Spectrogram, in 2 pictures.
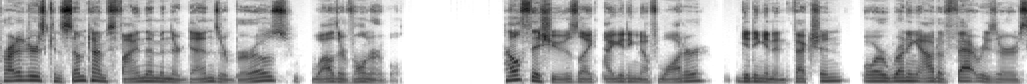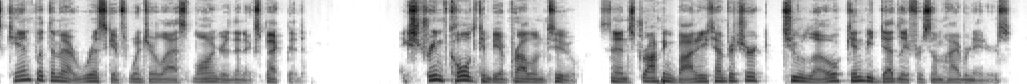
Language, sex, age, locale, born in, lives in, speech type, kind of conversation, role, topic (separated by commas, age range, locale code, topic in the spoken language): English, male, 30-34, en-US, United States, United States, read, expert-assistant, expert, How do animals survive winter through hibernation?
